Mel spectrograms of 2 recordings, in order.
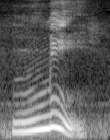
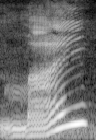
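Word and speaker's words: מי: So though you see my y as the transliteration the pronunciation in yahudith is me and not my.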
